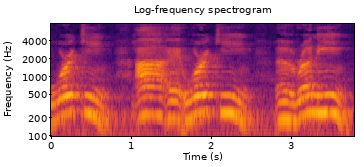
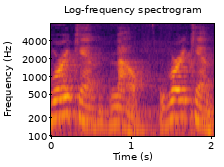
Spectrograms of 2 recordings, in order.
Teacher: Ele é um i mais aberto um pouquinho, tá? Esse som do i.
